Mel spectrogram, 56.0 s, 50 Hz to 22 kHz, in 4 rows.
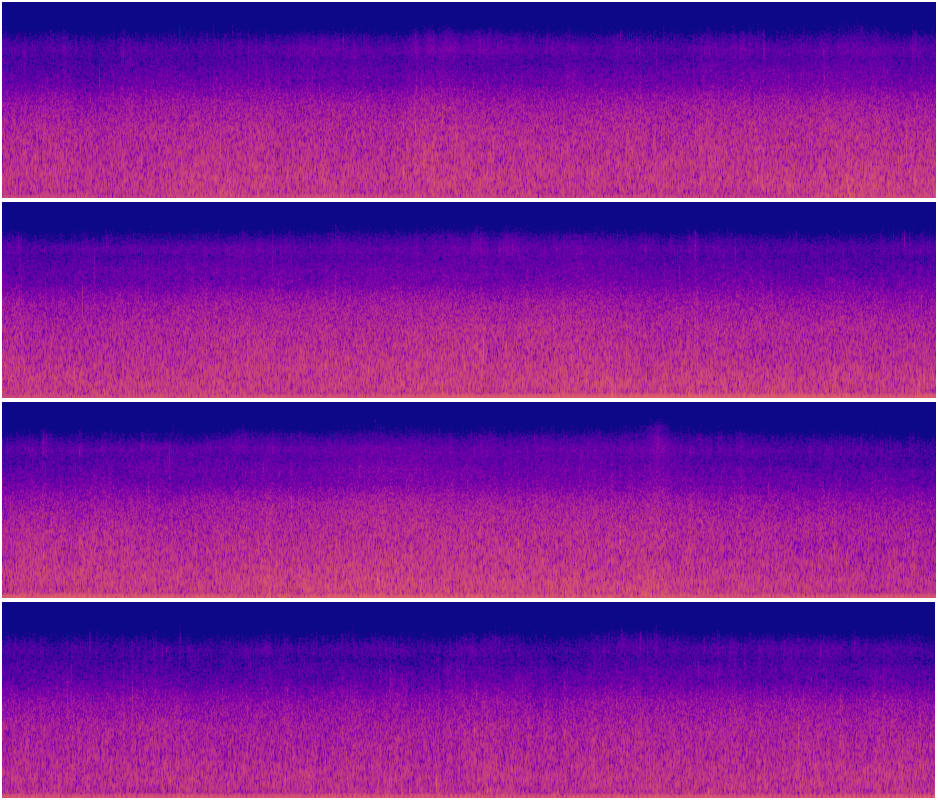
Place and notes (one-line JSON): {"title": "Boulevard Vaufleury, Granville, France - 018 AMB GRANVILLE POINTE DU ROC MER LOIN OISEAUX BATEAUX MIX PRE 6 HAUN MBP 603 CARDIO ST AB", "date": "2021-05-28 11:43:00", "latitude": "48.83", "longitude": "-1.61", "altitude": "7", "timezone": "Europe/Paris"}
